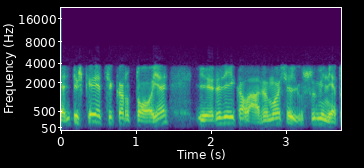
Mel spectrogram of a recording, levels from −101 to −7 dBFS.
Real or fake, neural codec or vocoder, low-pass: real; none; 7.2 kHz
